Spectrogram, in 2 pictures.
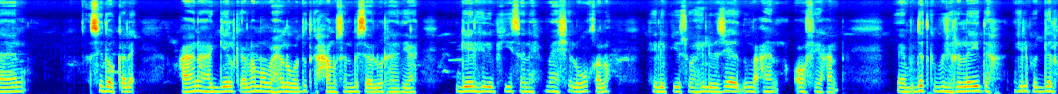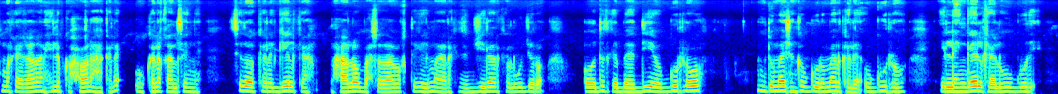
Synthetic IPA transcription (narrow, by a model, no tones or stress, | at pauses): an | sɪðɔːkʰɐlɛ | ʕɑːnɐɦɐɡɛːlkʰɐlɐmɐβɐɦɛlɔwɐd̪ɐd̪kʰɐħɑnʊsɐnbɪsaːlɔːraːðɪjaː | ɡɛːlɦɪlɪbkʰiːsɐnɐmɛːʃɐlɐɣʊqɑlɔ | hɪlɪb̚kʰiːswɑːɦɪlɪbs̬ɪjaːðɐd̪ʊmɑʕaːn | ʔɔːfiːʕɑnː | d̪ɐd̪kʰɐbʊt͡ʃrɪlɛjd̪ɐhɪlɪb̚kʰɐɡɛːlkʰɐmɐrkʰɛjqɑːðaːnɦɪlɪbkʰɐħɔːlɐɦɐkʰɐlɛuːkʰɐlɐqɑlsɐnjɐ | sɪðɔːkʰɐlɛɡɛːlkʰɐwɑħɑːlɔːbɑħsɐðaːwɑqt̪ʰɪɣɐmɐɾɐkt̪ɔd͡ʒiːlaːlkʰɐlɐɣʊt͡ʃɪɾʔɔ̰ | ɔːd̪ɐd̪kʰɐbaːd̪ijɐuɡuːrrɐβɔ | ɪnt̪uːmɛːʃ̬ɐŋkʰɐɡuːɾɔmɛːlkʰɐlɛ̰ʔuːɡuːrrɐβɔ | ɪlːɛːŋɡɛːlkʰɐlɐɣʊɡuːɾɛj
